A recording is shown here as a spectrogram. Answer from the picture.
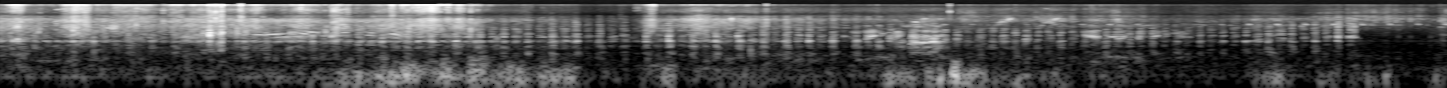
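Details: Greyhound, a racing dog, outdoors in a village field, panting in quick, breathy, irregular bursts that swell loudest around the third and seventh seconds. Faint high bird chirps and open-air background sound run underneath.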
